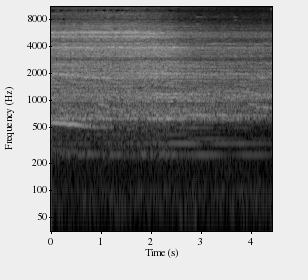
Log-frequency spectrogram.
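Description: Instrumental passage of a song with held, sustained notes and no singing; one high held note fades out about half a second in.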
